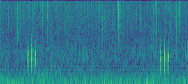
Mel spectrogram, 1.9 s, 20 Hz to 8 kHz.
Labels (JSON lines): {"label": "biophony, damselfish", "recorder": "SoundTrap 500"}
